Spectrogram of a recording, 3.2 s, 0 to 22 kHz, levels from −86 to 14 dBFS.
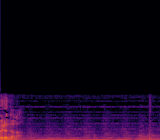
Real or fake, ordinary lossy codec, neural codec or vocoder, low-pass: real; none; none; 7.2 kHz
